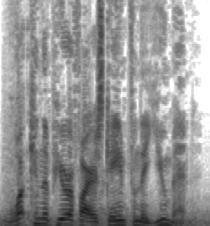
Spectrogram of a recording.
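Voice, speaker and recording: A man's voice: lively intonation, brisk, natural voice. An actor playing an earnest, idealistic, hesitant young male mutant in a video game. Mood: earnest, troubled. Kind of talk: video game cutscene acting. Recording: clear background noise and rumble.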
